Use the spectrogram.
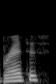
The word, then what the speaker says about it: Branis: your last name correctly is it it branis it's that's exactly how you say it yeah no one gets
